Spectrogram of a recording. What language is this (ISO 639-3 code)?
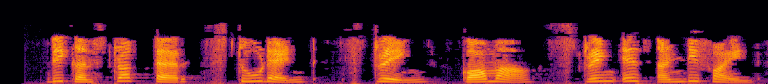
mar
